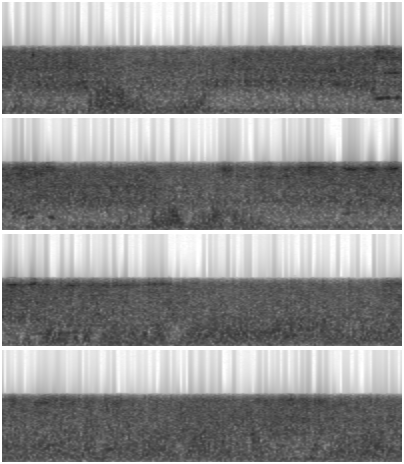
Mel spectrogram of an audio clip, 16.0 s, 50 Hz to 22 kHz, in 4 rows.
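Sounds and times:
ocean water noise: 0:00.0 - 0:16.0
wind on microphone: 0:00.0 - 0:16.0.

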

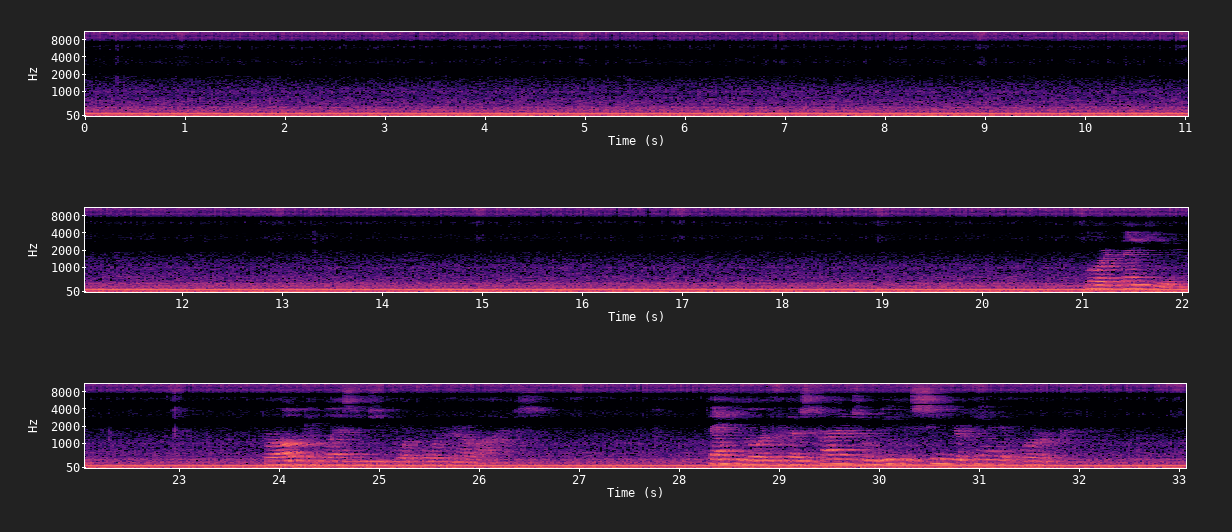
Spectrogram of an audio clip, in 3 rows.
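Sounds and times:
constant hiss: 0:00.0 - 0:33.0
low electrical hum: 0:00.0 - 0:33.0.

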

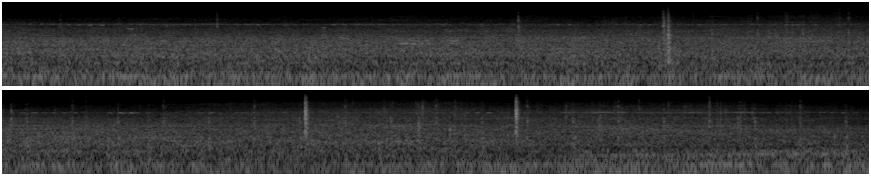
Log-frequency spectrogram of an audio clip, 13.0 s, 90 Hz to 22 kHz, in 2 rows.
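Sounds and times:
car road and engine noise: 0:00.0 - 0:13.0
sharp clicks: 0:08.4 - 0:13.0.

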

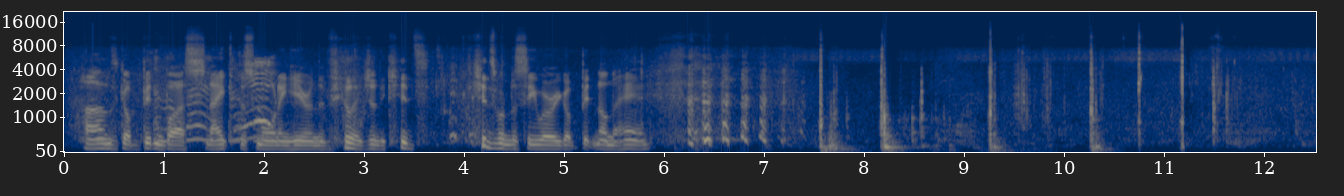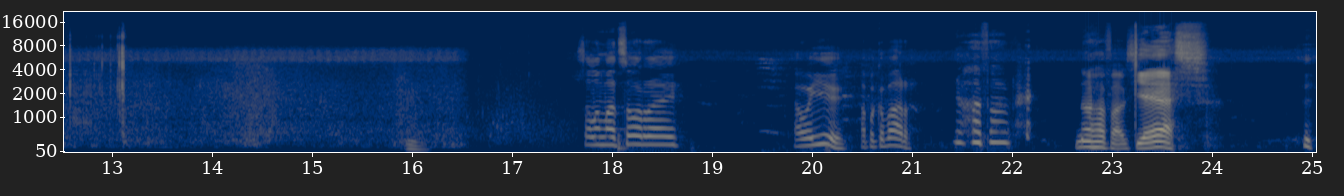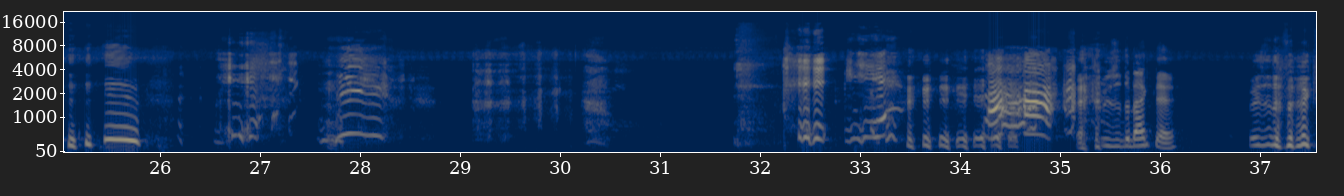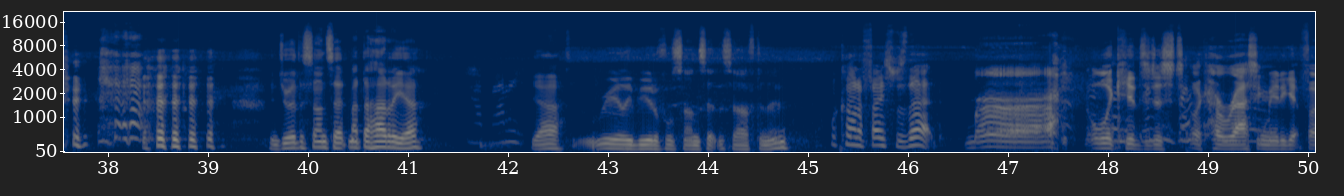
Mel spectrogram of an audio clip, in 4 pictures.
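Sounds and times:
children giggling: 0:00.8 - 0:03.0, 0:03.6 - 0:04.5, 0:05.9 - 0:07.5, 0:24.9 - 0:28.4, 0:29.2 - 0:30.2, 0:31.8 - 0:35.6, 0:37.0 - 0:39.1, 0:47.3 - 0:49.1
hatchet chopping coconut: 0:07.6 - 0:09.5, 0:10.3 - 0:10.6.

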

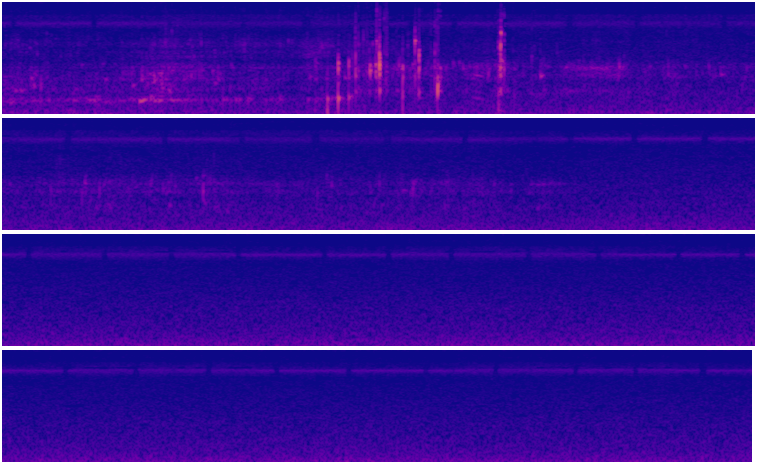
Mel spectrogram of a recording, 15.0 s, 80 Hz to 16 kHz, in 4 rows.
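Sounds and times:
sharp splashes and knocks: 0:00.0 - 0:06.2
river water splashing: 0:00.0 - 0:06.5
faint steady hiss: 0:00.0 - 0:15.0.

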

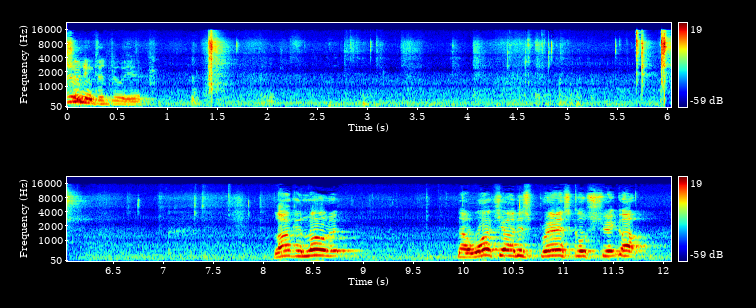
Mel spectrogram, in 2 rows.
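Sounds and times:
pistol click: 0:05.6 - 0:06.2.

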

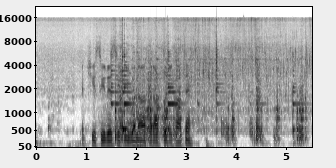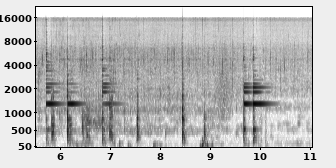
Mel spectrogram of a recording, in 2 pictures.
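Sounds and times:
onions sizzling in oil: 0:00.0 - 0:11.0
ladle scraping and knocking pot: 0:01.5 - 0:07.7.

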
